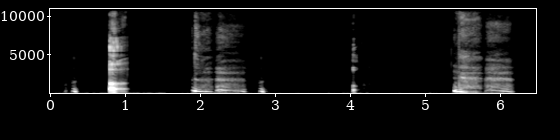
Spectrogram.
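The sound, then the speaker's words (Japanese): Burping after a meal: several short, throaty burps, including one loud burst near the start, mixed with breathy sighs and separated by silence. “やだ、ゲップ出ちゃった。”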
